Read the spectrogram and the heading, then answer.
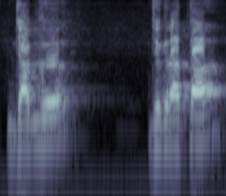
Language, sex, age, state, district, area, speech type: Dogri, male, 45-60, Jammu and Kashmir, Reasi, rural, spontaneous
